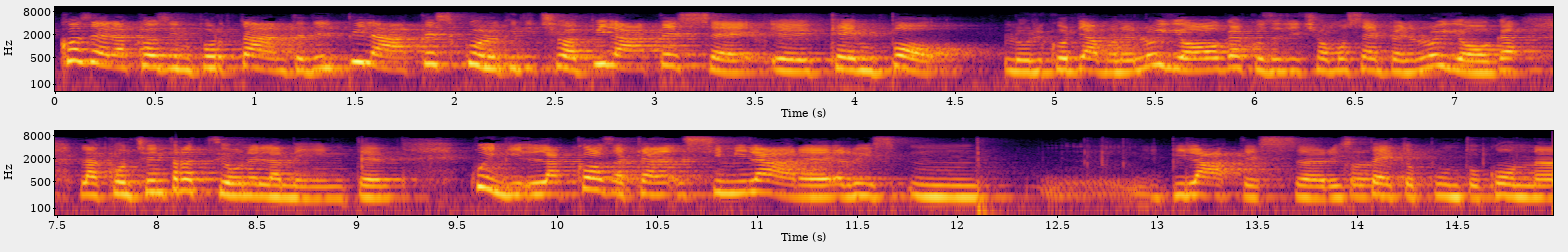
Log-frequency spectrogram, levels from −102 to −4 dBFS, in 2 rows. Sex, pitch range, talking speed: female, 210-270 Hz, 170 wpm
